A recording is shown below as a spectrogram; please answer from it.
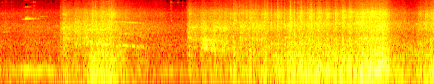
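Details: Toyota Tamaraw FX gas engine after a cranking no-start, battery charged and yellow wire moved to restore ignition coil power: two short cranking bursts, then it catches and settles into an even run with rising revs. Normal start after the repair.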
